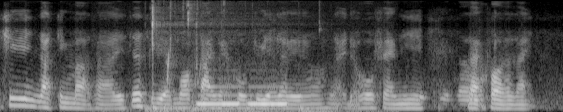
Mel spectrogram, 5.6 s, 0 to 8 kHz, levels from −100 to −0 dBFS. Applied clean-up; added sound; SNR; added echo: none; Drip / Water; 13 dB; none.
